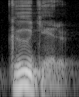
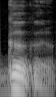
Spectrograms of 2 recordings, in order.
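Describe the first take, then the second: First: It is said with a Spanish pronunciation. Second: It is said with an English pronunciation. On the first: "スペイン語だと" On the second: "英語だとGoogle かな"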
